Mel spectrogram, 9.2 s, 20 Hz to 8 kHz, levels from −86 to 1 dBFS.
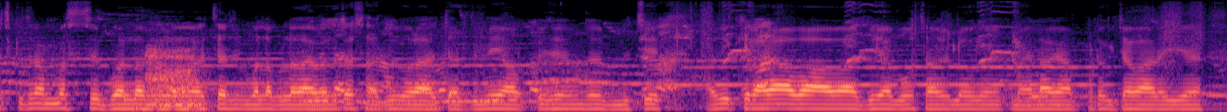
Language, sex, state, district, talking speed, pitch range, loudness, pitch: Maithili, male, Bihar, Supaul, 45 wpm, 110-120 Hz, -23 LUFS, 115 Hz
